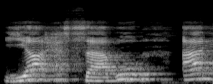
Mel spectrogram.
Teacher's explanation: یحسب ان، نون مشدد پر ہم نے کرنا ہے غنہ، یعنی نون کو ادا کرتے ہوئے ہم نے ناک کے اندر کچھ دیر آواز کو چھپا کر رکھنا ہے، اس کو غنہ کہا جاتا ہے.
